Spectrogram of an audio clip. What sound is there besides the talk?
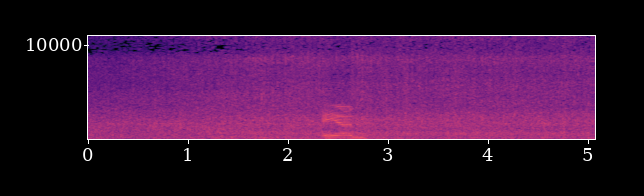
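outdoor fountain or waterfall splashing water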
